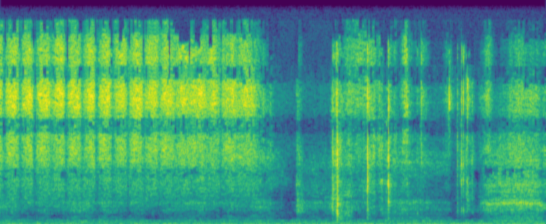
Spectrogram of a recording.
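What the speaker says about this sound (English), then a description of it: "I'm just going to fold my card over, give that a good rub." A folded paper greeting card having its crease rubbed down: soft, close brushing and rubbing strokes over a faint hiss, with a few light taps near the end and no talk.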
